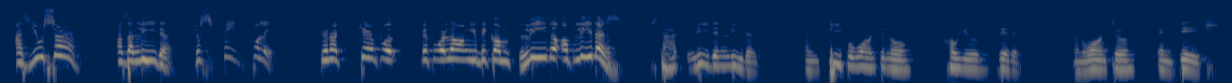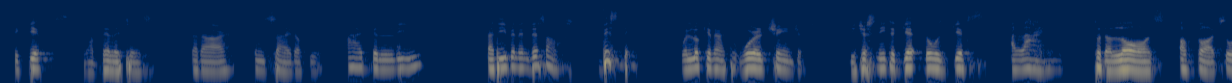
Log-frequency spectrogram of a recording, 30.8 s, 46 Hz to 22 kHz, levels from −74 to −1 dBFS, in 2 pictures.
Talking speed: 140 wpm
